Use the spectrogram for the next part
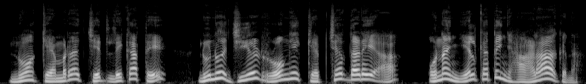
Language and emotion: Santali, surprised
